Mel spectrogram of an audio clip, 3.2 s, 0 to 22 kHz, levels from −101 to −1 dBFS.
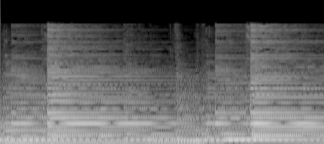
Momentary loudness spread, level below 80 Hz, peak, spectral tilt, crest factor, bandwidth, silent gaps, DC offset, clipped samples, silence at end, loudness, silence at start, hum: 6 LU; -36 dBFS; -8 dBFS; -6.5 dB/octave; 16 dB; 11.5 kHz; none; under 0.1%; under 0.1%; 0 s; -26 LUFS; 0 s; none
